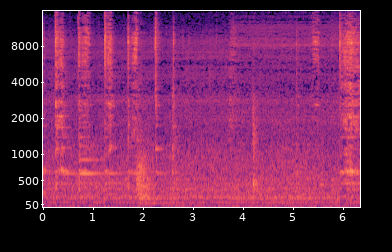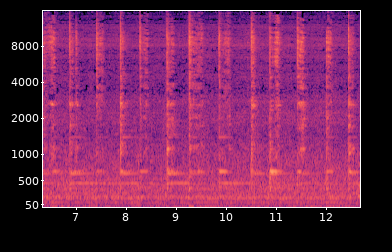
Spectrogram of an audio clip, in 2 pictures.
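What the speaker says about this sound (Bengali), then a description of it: "মরিচটা ভালো করে ভাজা হয়ে যাক।" Dried red chillies fry in oil in a pan for a bitter gourd mash, giving a steady close sizzle broken by repeated sharp scraping and clinking stir strokes, with no talking.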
